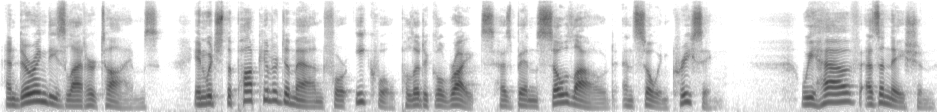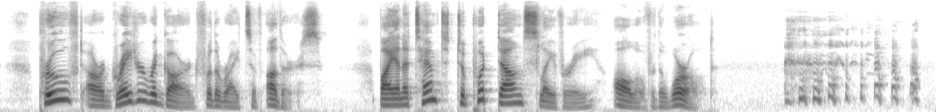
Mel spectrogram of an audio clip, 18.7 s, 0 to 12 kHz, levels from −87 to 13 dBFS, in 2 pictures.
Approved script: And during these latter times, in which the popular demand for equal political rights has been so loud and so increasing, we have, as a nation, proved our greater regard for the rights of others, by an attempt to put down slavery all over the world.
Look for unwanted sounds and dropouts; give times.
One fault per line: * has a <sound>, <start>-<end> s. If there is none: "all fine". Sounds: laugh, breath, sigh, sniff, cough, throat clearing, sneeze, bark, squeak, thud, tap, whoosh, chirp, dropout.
* has a laugh, 17.2-18.6 s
